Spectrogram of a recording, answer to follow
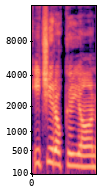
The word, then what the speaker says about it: Ichiroyon: And finally, we wrap things up with Ichiroyon or Hiroshi, aka 164. Hiroshi is his given name, and the kanji for 1, six, and four can be read with the same pronunciation.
